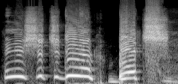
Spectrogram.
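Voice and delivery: very high squeaky mock voice. Mocking haters threatening his podcast, very high and squeaky. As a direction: squeal it like a tattletale. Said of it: "People are like".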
